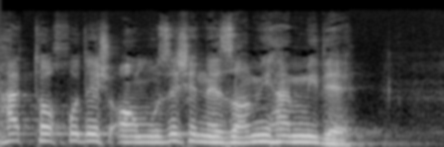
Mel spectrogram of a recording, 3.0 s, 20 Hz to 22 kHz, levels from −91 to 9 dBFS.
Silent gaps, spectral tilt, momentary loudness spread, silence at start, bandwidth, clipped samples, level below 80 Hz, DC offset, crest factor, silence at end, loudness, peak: none; -5.5 dB/octave; 5 LU; 0 s; 15 kHz; under 0.1%; -50 dBFS; under 0.1%; 16 dB; 0.5 s; -15 LUFS; 0 dBFS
